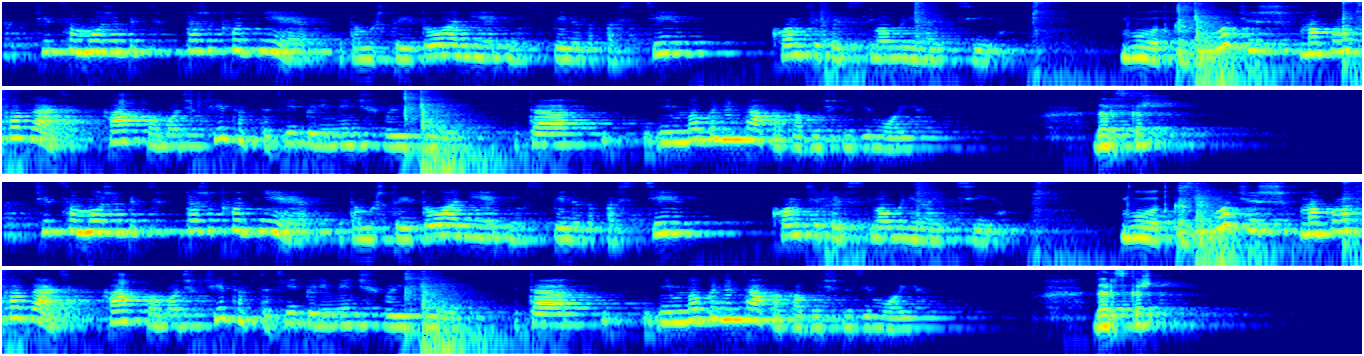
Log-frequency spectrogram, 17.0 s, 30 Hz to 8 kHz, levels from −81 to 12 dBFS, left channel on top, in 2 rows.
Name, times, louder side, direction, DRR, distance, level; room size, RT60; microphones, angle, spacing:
voice 1, 0.0-4.3 4.8-6.3 7.3-11.4 11.8-14.2, right 1 dB, 15° right, 3 dB, 1.3 m, -30 dB
sound 1, 5.0-5.8 6.4-6.7 7.3-7.9 8.3-8.8 9.7-9.8 10.4-10.5 11.0-11.7, left 2 dB, 85° left, 2.6 m, -39 dB
voice 2, 7.0-7.4 15.0-15.7, right 2 dB, 65° right, 7 dB, 1.4 m, -30 dB
21.5 x 11.5 x 4.8 m, 0.99 s
head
